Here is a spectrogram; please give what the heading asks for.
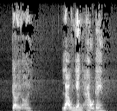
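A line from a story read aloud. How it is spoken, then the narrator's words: Terrified mutter. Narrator (Vietnamese): Kế quan kinh hoàng lẩm bẩm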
